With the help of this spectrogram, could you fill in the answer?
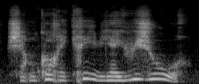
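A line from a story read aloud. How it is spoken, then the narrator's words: Murmured. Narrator (French): murmura-t-elle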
